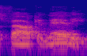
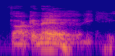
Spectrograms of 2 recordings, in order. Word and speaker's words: Falconetti: And the evil character on there, his name was Falcon Eddy, but spelled like an Italian name, Falconetti, Falcon Eddy.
